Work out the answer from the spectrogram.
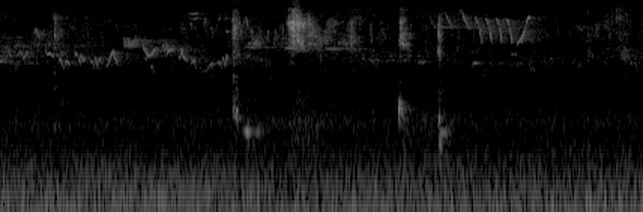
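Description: Near silence with faint birds chirping and trilling, and three light clicks, about two and a half and four seconds in.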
